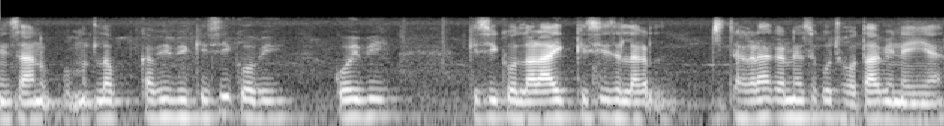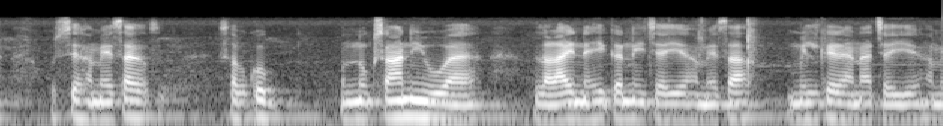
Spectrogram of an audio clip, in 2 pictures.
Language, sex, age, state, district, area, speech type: Hindi, male, 18-30, Bihar, Muzaffarpur, rural, spontaneous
